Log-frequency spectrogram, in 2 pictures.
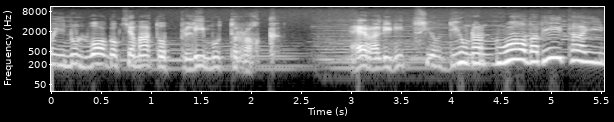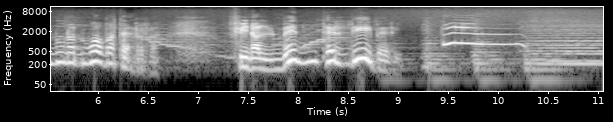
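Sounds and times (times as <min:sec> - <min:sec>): background music: 0:00.0 - 0:11.0
cartoon cat meowing: 0:09.4 - 0:10.3.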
